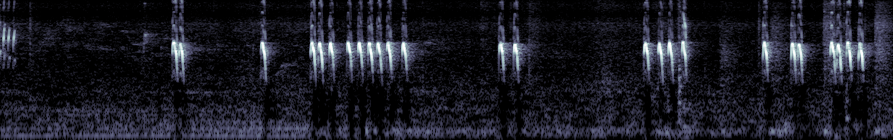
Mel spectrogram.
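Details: Singing Javan grey-throated white-eye with varied whistling and strong, drawn-out 'tembakan' shot phrases. Here: high, piercing chips, some single and others in quick rattling runs of up to seven notes, spaced unevenly with brief silences.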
